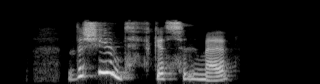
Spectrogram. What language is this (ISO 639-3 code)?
kab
